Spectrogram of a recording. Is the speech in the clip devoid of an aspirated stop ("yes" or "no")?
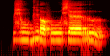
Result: yes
